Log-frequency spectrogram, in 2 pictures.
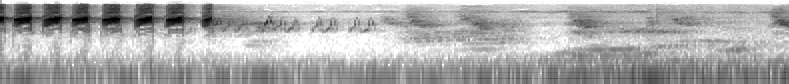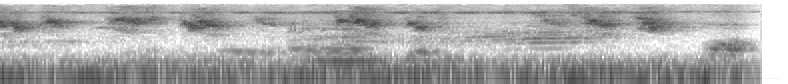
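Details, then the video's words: Flamboyan bird opening with six rapid, shrill high notes, then softer varied chirps, twitters and short whistles for the rest. "BURUNG FLAMBOYAN GACOR"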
